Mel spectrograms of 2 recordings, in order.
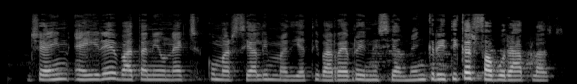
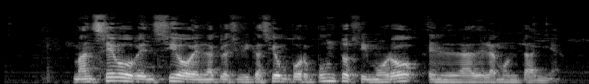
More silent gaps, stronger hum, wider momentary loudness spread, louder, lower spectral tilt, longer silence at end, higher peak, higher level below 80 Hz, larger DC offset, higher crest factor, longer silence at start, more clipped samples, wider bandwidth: neither; neither; about the same, 10 LU vs 11 LU; second, -27 LUFS vs -20 LUFS; second, -3.5 dB/octave vs -5.5 dB/octave; about the same, 0.25 s vs 0.3 s; about the same, -2 dBFS vs -4 dBFS; second, -80 dBFS vs -54 dBFS; neither; first, 24 dB vs 18 dB; second, 0.3 s vs 0.75 s; neither; about the same, 11.5 kHz vs 11 kHz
